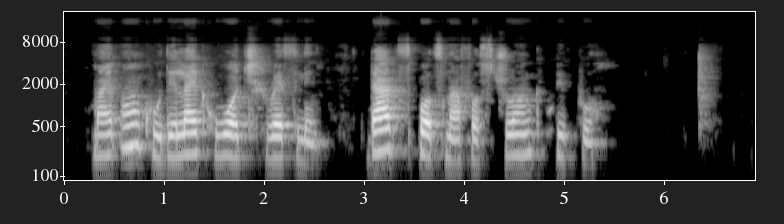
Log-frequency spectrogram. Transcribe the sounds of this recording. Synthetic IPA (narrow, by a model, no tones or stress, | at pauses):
maɪʔɔ̃ŋkʰudelaɪkʰwɔt͡ʃɹɛslĩŋ | datspɔtsnafɔstɹɔ̃ŋɡpipʰol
